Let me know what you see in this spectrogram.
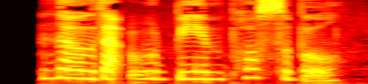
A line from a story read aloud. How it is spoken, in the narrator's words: replied Eleanor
